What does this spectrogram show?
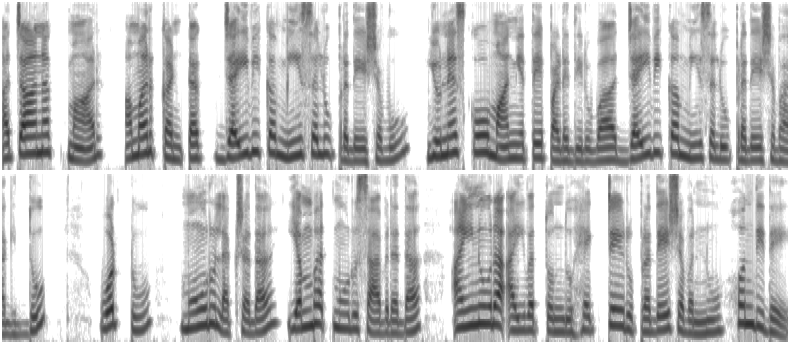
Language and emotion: Kannada, neutral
